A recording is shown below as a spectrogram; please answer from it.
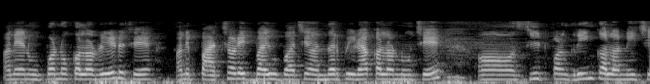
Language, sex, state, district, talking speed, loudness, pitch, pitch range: Gujarati, female, Gujarat, Gandhinagar, 220 wpm, -18 LUFS, 235 Hz, 225-245 Hz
